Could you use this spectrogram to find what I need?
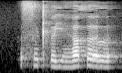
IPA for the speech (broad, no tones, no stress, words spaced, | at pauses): sə̤ʈʰʏ jɛ̤ɐ̯xəl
